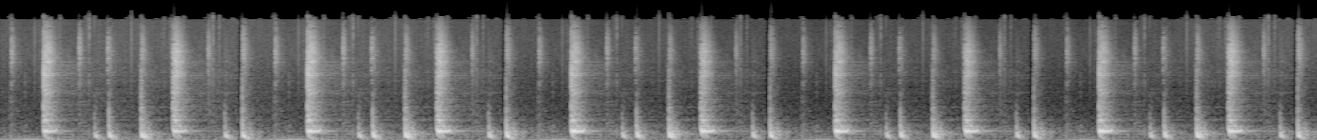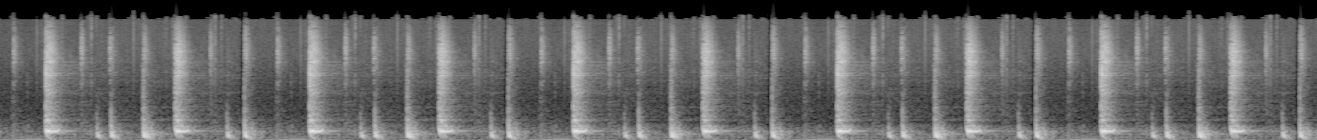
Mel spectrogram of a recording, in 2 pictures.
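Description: A drum loop playing: a steady repeating beat of sharp drum hits. The loop runs through an EQ that is being adjusted, while an automatic gain plugin holds its level about constant.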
